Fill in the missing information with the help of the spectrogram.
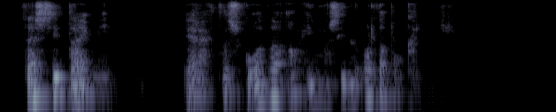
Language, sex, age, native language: Icelandic, male, 20-29, Icelandic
